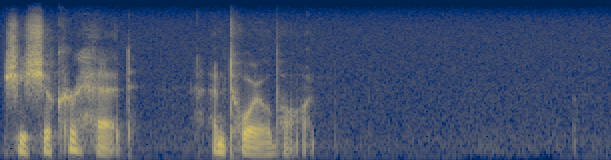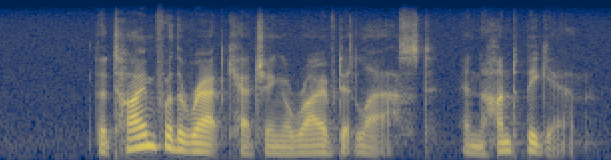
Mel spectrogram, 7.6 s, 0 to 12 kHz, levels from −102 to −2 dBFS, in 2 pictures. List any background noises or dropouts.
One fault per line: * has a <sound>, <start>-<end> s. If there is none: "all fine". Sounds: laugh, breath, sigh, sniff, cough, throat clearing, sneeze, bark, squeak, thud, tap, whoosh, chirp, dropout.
all fine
